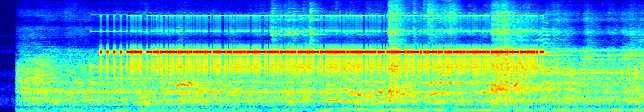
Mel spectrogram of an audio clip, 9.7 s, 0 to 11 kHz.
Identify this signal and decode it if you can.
RTTY (75 baud, 850 Hz shift), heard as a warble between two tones, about 1850 Hz centre, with the noise of a cafe. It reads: THE NEW NORTH WEST LEICESTERSHIRE CONSTITUENCY WAS CREATED.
